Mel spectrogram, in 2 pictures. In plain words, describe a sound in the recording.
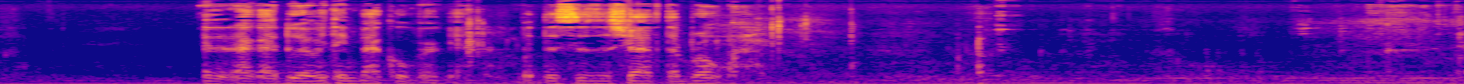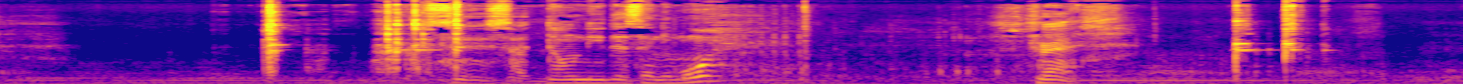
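Metal car parts click and clatter as they are handled.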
